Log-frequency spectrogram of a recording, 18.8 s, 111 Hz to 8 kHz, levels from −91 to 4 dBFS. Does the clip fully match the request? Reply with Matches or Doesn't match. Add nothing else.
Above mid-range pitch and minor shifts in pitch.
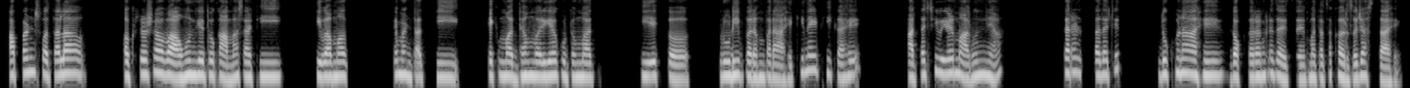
Matches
